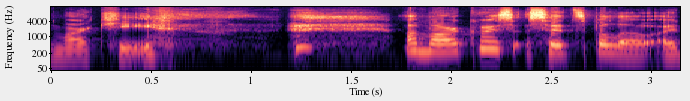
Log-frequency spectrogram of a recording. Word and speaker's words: Marquis: I'm not mispronouncing marquee.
